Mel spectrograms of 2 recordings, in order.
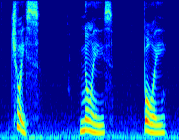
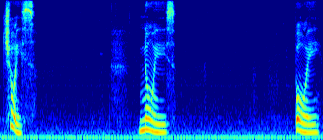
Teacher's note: this is a diphthong a double vowel sound the shape the mouth makes changes from the beginning of the word to the end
